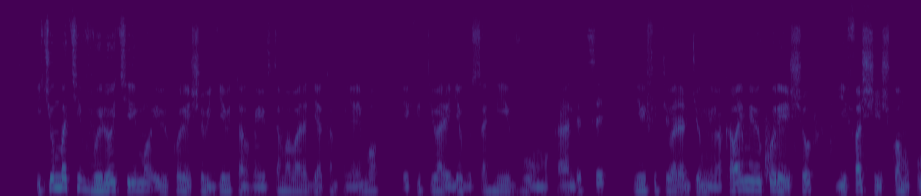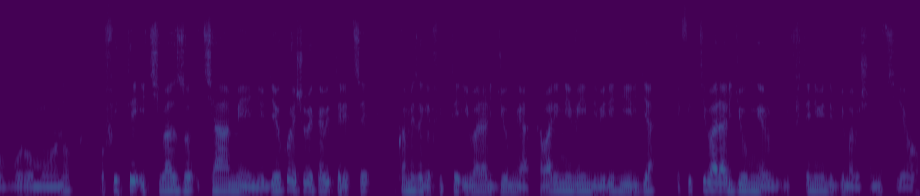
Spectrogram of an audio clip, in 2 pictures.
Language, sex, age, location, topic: Kinyarwanda, female, 25-35, Kigali, health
